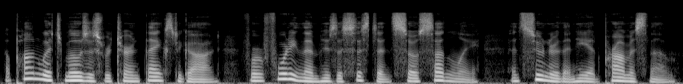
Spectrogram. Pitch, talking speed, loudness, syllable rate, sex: 155 Hz, 185 wpm, -16 LUFS, 5.6 syllables/s, female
